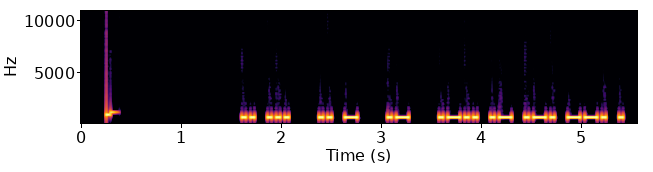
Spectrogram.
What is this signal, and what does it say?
Morse code, heard as a keyed tone, about 28 wpm, 700 Hz. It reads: IS IT A LARGE
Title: Sentences from Top 1000 Words - Review Part 5 - 28wpm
